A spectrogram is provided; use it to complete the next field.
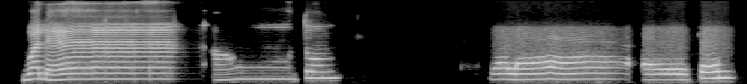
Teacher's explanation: we have the lam here, which carries a medium long stretch. So this will be longer than 2 seconds, and the meme will be longer than 2 seconds.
